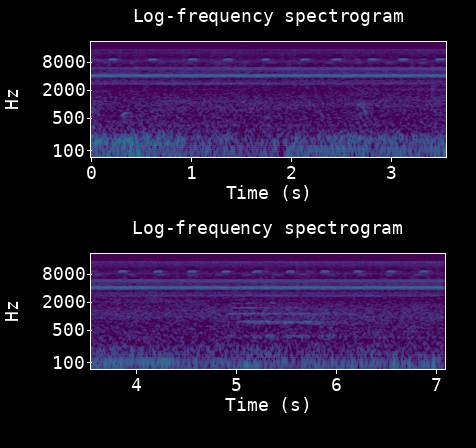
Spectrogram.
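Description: Faint night insect chorus: a steady high drone with a regular chirp about three times a second. A low rumble dies away in the first second.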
